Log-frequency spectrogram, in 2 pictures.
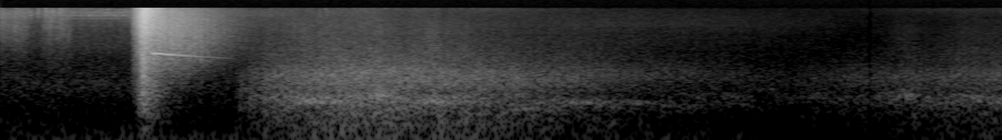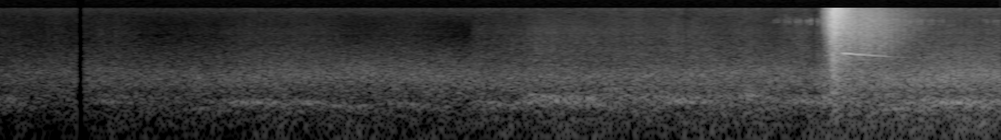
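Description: A firework rocket launches with a sharp whoosh.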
